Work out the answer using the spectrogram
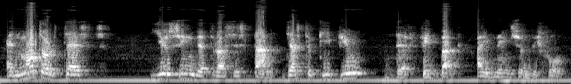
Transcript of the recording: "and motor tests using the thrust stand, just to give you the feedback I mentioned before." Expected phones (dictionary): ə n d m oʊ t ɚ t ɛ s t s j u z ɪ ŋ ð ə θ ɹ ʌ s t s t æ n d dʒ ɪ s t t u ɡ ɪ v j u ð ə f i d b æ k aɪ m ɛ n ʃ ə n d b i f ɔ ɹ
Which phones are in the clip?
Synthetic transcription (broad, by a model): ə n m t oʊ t t ɛ s t s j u s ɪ ŋ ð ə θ ɹ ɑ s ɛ s t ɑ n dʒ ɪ s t t u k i p j u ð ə f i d b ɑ k aɪ m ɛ n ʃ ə n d b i f ɔ ɹ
